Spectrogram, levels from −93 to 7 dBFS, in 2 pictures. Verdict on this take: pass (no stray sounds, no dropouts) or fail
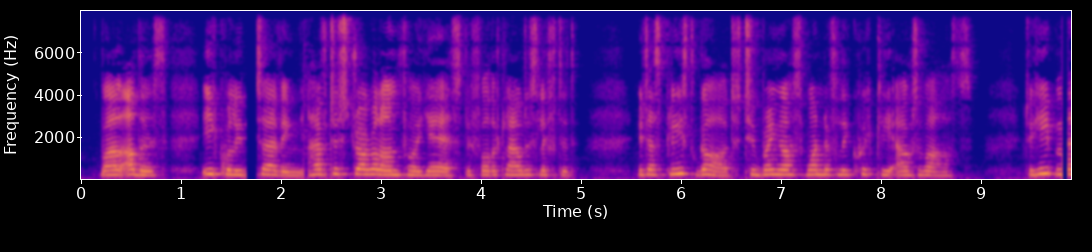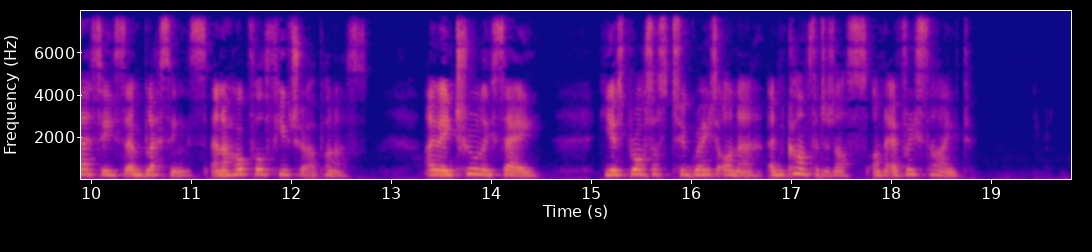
fail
